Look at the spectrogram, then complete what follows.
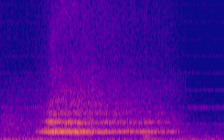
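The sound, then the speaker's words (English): A car brakes suddenly late at night on the streets of Pyongyang, its tires letting out a loud, sustained screech that lasts over a second before cutting off, then low road rumble remains. “Late one night, a car braked suddenly on the streets of Pyongyang.”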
